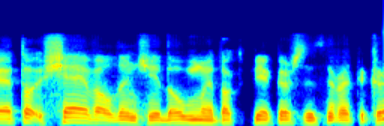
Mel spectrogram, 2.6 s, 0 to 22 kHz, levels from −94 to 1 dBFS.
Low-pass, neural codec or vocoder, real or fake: 7.2 kHz; codec, 16 kHz, 1 kbps, X-Codec, WavLM features, trained on Multilingual LibriSpeech; fake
